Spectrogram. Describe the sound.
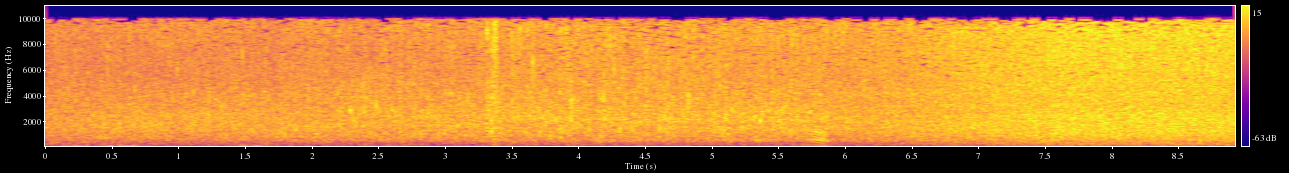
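Water flowing through a cave passage that is usually dry, a steady, full rushing hiss that carries on without a break and grows slightly louder toward the end.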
